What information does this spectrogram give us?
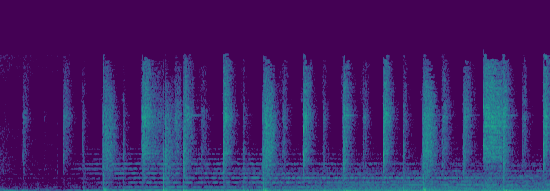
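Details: Instrumental music with a steady drum beat, bass and guitar fills the recording, and no animal calls can be heard.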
